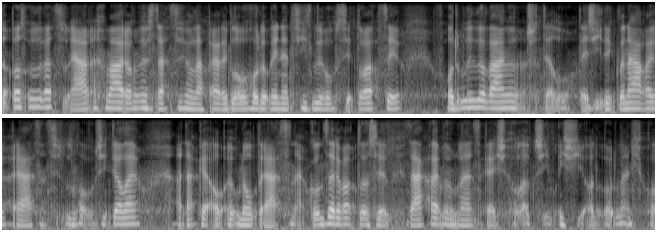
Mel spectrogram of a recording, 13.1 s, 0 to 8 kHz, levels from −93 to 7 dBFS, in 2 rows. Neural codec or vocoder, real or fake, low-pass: autoencoder, 22.05 kHz, a latent of 192 numbers a frame, VITS, trained on many speakers; fake; 7.2 kHz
